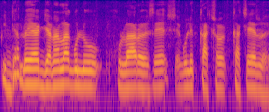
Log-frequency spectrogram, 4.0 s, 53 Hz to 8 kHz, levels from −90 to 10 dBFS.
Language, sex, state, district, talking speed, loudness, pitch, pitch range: Bengali, male, Assam, Hailakandi, 120 wpm, -16 LUFS, 165 Hz, 155-170 Hz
